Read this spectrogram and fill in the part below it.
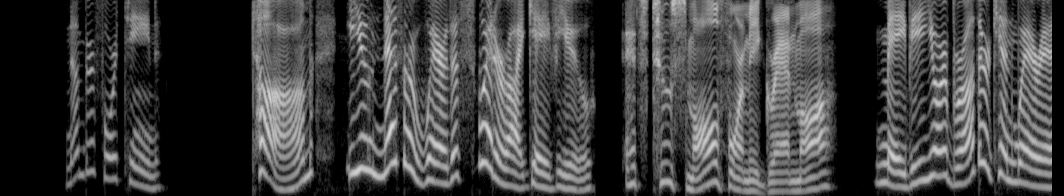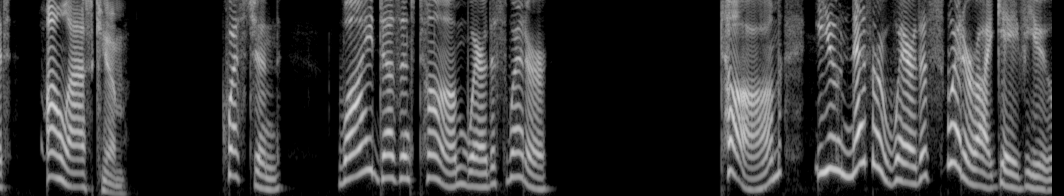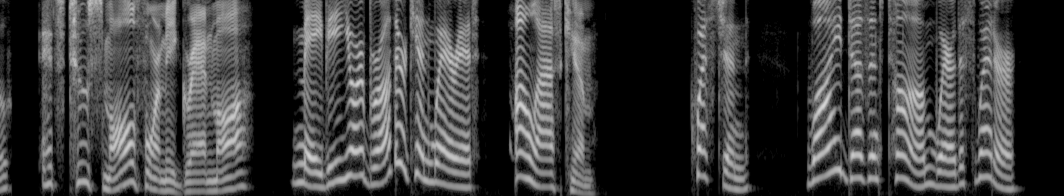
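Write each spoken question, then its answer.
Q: Why doesn't Tom wear the sweater?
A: It's too small for him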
